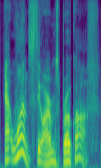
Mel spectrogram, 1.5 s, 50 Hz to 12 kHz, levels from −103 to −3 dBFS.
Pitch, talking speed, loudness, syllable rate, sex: 175 Hz, 235 wpm, -18 LUFS, 5.1 syllables/s, male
